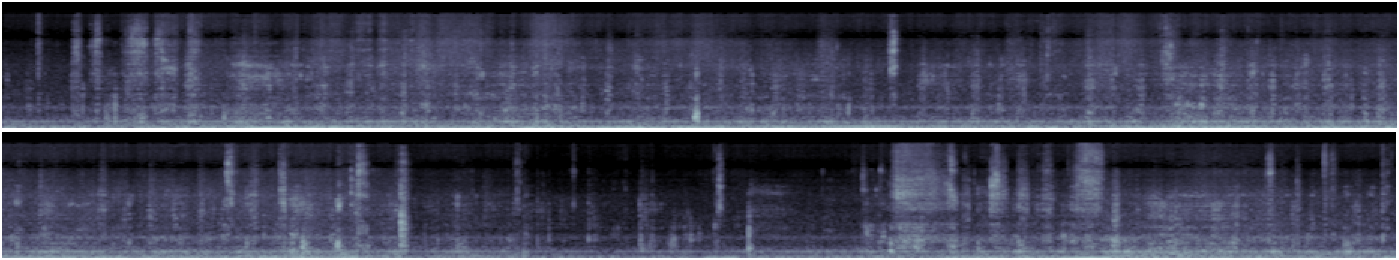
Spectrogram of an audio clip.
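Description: Close-up eating sounds: a person chewing cabbage-leaf wraps, with wet mouth noises, breathing and many irregular small clicks and crunches. A quieter stretch falls in the middle.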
